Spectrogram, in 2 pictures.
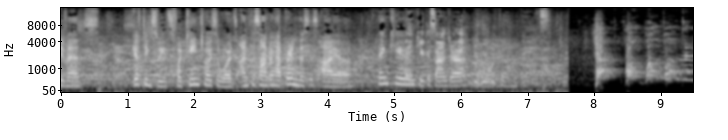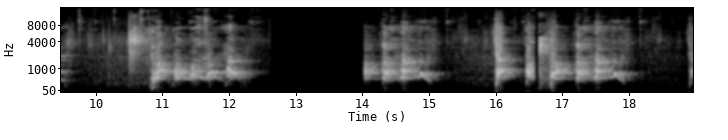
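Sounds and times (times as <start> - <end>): animal yapping: 8.0 - 9.7, 10.8 - 12.4, 14.0 - 15.2, 16.0 - 18.2.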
